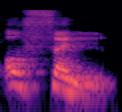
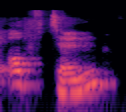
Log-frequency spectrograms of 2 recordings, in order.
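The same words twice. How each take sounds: First: The T sound is silent in the middle. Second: The T sound is pronounced in the middle. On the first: The speaker calls it right. "we say often" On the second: The speaker calls it wrong. "We don't pronounce T, right? We don't say often"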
